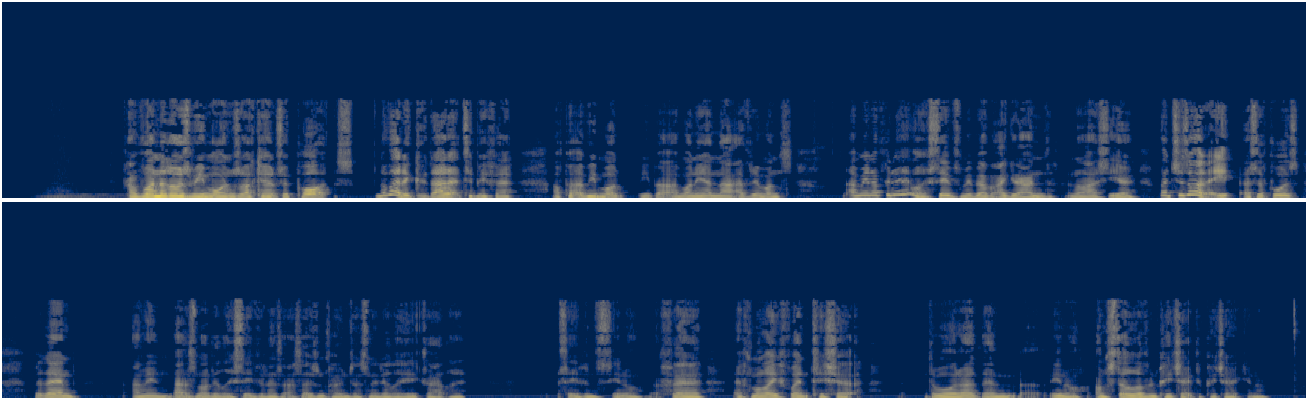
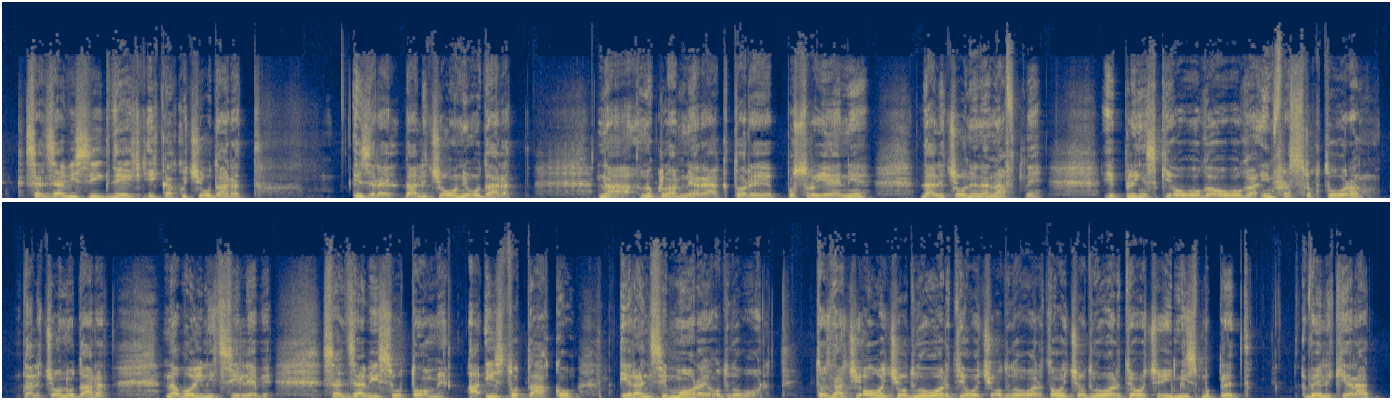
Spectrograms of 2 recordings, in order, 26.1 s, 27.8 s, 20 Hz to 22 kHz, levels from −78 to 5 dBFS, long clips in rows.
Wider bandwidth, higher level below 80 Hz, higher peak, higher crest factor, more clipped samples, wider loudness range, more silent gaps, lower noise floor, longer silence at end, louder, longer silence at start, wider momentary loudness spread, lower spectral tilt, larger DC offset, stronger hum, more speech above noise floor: second, 11.5 kHz vs 20 kHz; second, -60 dBFS vs -44 dBFS; about the same, 0 dBFS vs 0 dBFS; first, 24 dB vs 14 dB; neither; first, 11 LU vs 2 LU; neither; first, -68 dBFS vs -40 dBFS; first, 0.4 s vs 0.2 s; second, -24 LUFS vs -13 LUFS; first, 1.25 s vs 0.15 s; first, 13 LU vs 8 LU; first, -6 dB/octave vs -3 dB/octave; neither; neither; first, 45 dB vs 25 dB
